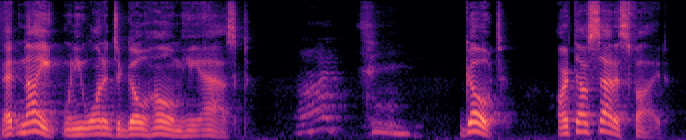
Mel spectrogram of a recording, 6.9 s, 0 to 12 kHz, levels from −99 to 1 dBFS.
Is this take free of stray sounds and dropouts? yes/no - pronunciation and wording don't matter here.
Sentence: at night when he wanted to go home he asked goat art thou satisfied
no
